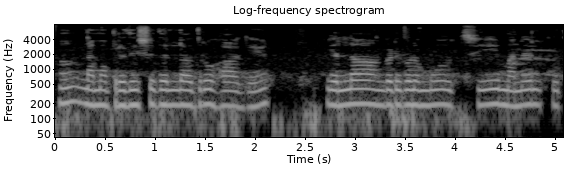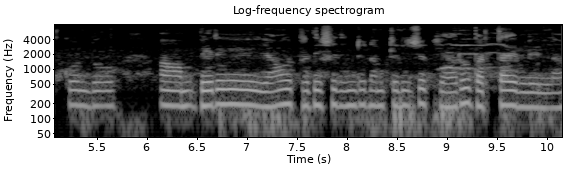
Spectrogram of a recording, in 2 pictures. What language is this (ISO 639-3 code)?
kan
